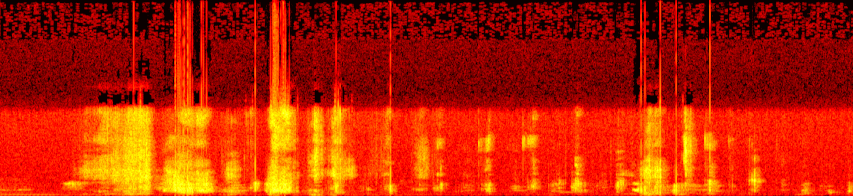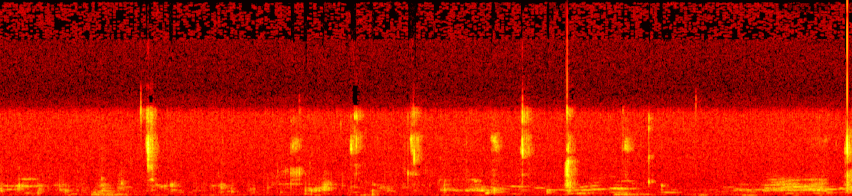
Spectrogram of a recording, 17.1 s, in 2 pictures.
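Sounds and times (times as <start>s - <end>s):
wet chewing and lip-smacking: 2.1s - 15.6s
chilli being bitten: 10.0s - 10.2s.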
